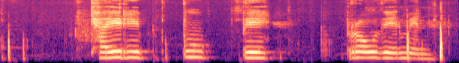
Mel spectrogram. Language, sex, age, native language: Icelandic, male, 9, Icelandic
